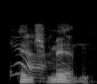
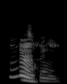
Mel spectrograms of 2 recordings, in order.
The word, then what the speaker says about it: Hentchman: TCH is pronounced ch. Yeah. Henchman. Yeah. Yeah. Henchman.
